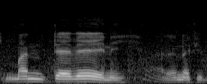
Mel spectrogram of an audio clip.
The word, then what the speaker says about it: Manteveni: It's Manteveni. I don't know if you'll be able to pronounce that, Kelly. Manteveni.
